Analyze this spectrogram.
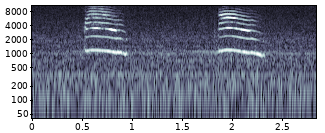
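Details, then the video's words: Cat meowing, likely kitten or cat from a compilation: two high, harmonic meows, each slightly falling in pitch and about half a second long, spaced roughly 1.3 seconds apart over a faint steady background hiss. "Мяуканье котят,кошек, кота мяуканье Сборник HD. Kittens meowing,cats meowing Compilation HD."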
